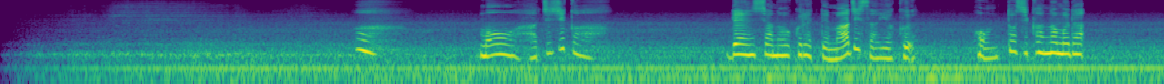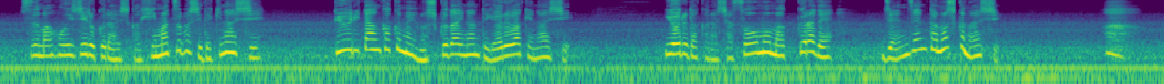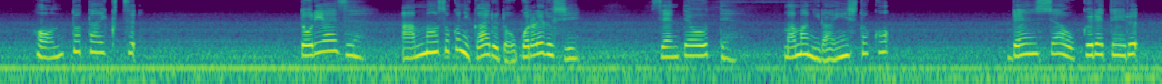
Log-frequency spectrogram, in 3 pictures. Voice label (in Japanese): 電車で帰宅中, ASMR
